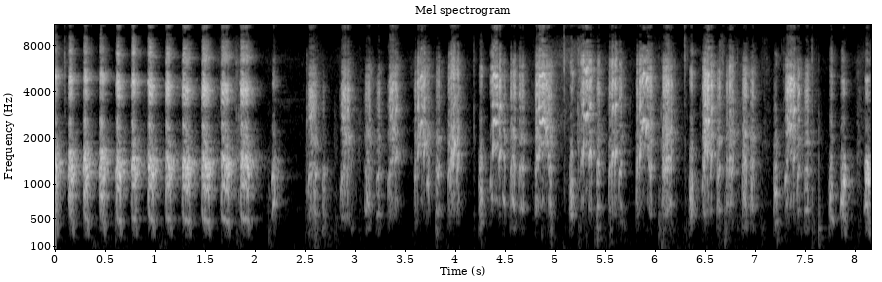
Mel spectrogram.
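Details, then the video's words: Chukar partridges in the Bartang valley of the Pamir: a fast, even run of harsh chuk notes about five per second, then a busier, overlapping jumble of clucking calls from several birds. "Кабки Бартанги Помир"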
